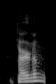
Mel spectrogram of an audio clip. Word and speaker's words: Aeternum: Aeternum? Aeternum, but they spell it with the A and the E. That always gets me.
